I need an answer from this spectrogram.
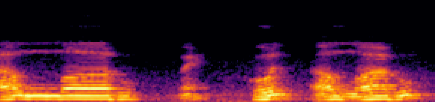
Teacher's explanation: Allah itu A tu panjang, Allah tu 2 harakat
